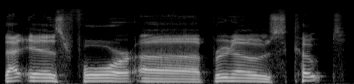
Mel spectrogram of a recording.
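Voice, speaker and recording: A man casually narrating a tabletop game in a halting, informal way. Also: on the high side, steady tone, clear, resonant tone.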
